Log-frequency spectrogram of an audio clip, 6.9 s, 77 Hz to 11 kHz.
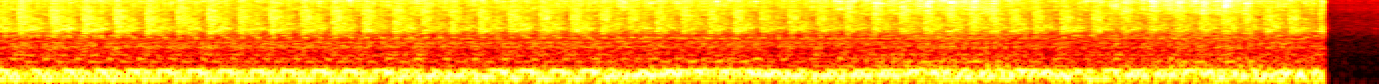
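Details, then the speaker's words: TVR on MS2 ECU converted to VAG coils running: deep, lumpy exhaust pulse about four beats a second that stumbles until shutdown; spark test showed coil output C dead, traced to a loose solder on the connector. "So as I kind of suspected, I did a spark test on the test mode on the Tuner Studio, and A and B was working. I could hear them ticking, but C wasn't."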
